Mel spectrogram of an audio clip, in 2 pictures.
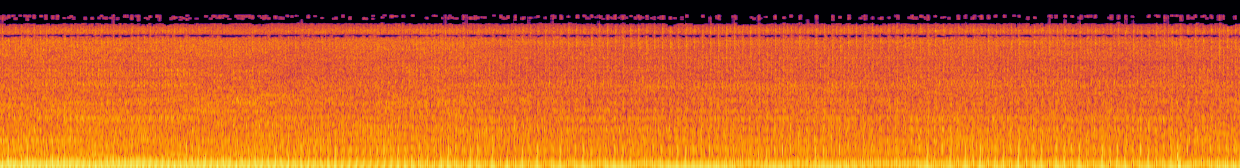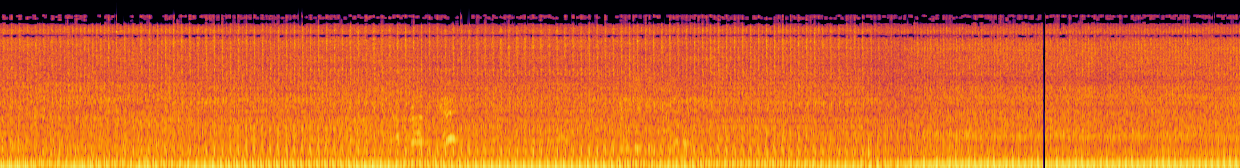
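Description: An old bus engine idles steadily, its low drone constant and fairly loud throughout, with people talking nearby over it.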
